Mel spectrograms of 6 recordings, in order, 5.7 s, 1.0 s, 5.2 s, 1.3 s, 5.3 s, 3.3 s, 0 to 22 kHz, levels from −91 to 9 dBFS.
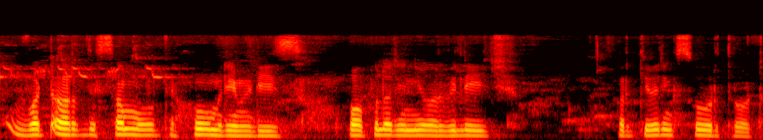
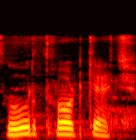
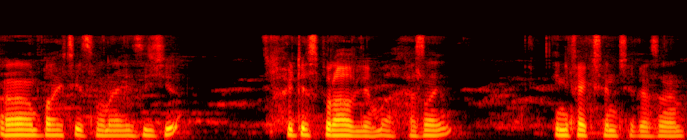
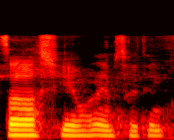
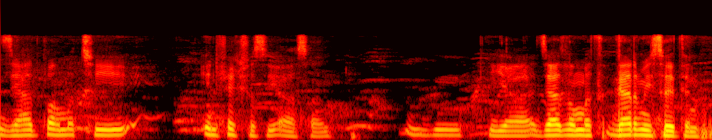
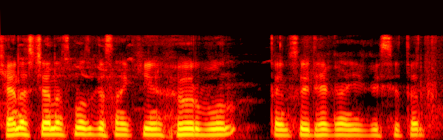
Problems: constant background noise, low volume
